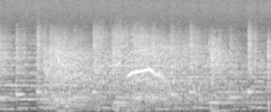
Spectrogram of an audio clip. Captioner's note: gunshot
